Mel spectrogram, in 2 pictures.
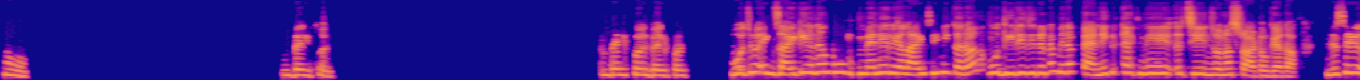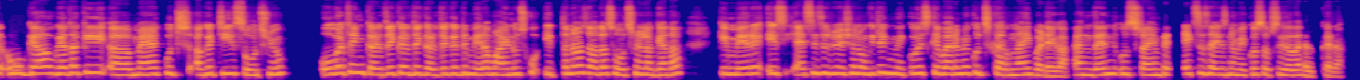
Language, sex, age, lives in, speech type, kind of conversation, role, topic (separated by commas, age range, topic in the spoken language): Hindi, female, 25-29, India, conversation, podcast, guest, Aapne rozana vyayam ko apni aadat kaise banaya?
